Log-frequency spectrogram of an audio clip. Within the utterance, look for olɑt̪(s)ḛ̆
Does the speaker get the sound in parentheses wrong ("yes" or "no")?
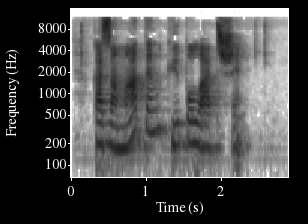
yes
